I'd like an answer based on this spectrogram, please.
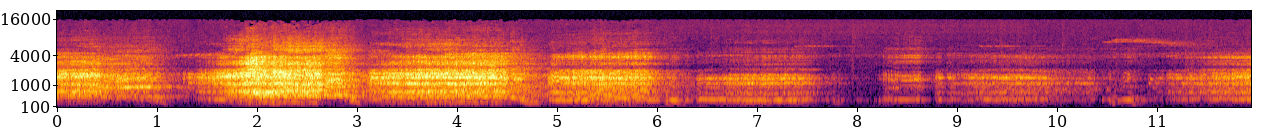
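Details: Howler monkeys roaring in a Central American rainforest, a long series of deep, harsh, pulsing howls rising and falling roughly every few seconds, loudest early and softening toward the end.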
